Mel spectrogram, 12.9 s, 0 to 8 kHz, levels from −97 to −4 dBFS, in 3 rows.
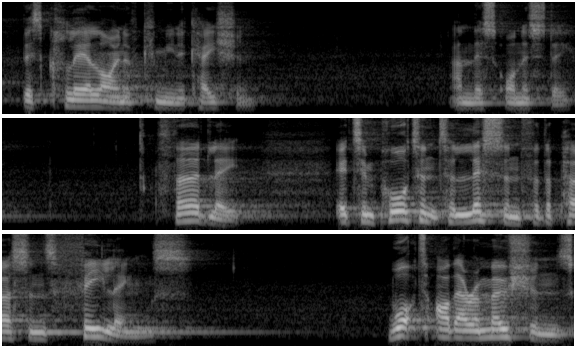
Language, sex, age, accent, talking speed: English, male, 30-49, British, 100 wpm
